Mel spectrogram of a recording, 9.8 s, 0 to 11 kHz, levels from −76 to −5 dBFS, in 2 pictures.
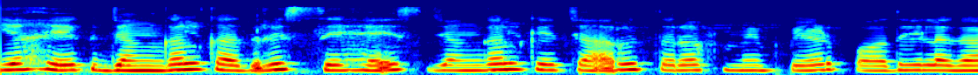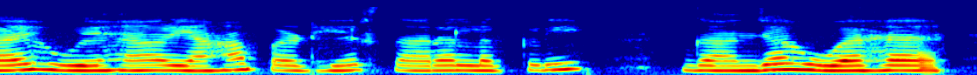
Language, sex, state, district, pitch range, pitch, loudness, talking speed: Hindi, female, Jharkhand, Garhwa, 220-245 Hz, 230 Hz, -15 LUFS, 160 wpm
